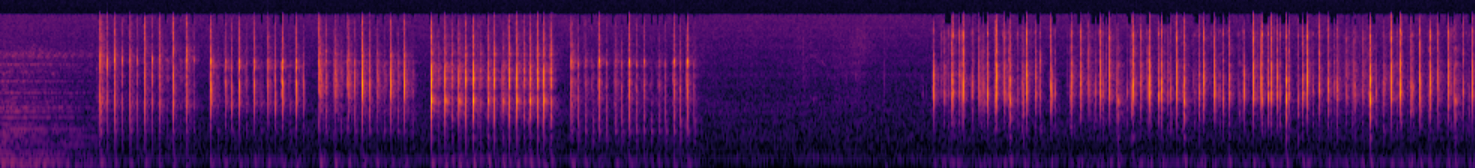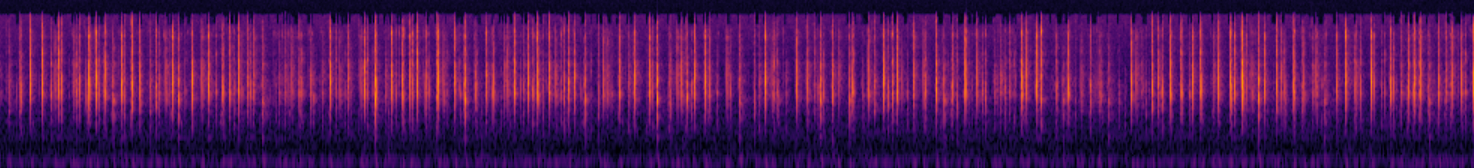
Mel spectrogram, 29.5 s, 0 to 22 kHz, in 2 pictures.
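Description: Typing on a Matrix Lab Corsa 6XV 3.0 mechanical keyboard with an aluminium plate, lubed Geonworks Black switches, no foam and GMK keycaps. It starts with several short bursts of rapid keystrokes, pauses for about two seconds, then settles into steady, continuous fast typing.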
